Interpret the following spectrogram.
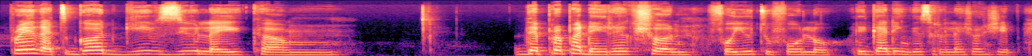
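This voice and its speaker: On a relaxed livestream, a woman with a Kenyan accent goes through viewers' comments and answers with calm, gentle advice, laughing softly now and then. She has a mid-range voice.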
